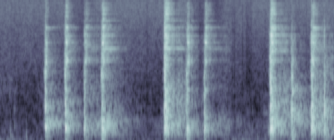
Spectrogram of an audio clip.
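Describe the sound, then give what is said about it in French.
Knocks on a door come in three sets of four firm, sharp raps. Each set has an even rhythm, and short pauses separate the sets. The knocks are loud and nothing else is heard. “On frappe encore.”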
